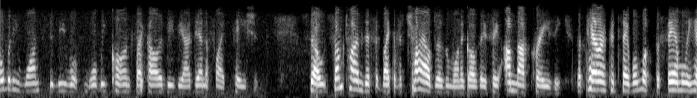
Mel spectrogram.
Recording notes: live call-in radio talk show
